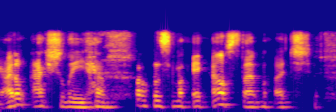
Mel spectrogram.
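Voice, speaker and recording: Speaking with a medium pitch, a man sounds somewhat breathy. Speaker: podcast host. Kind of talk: casual podcast chat.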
